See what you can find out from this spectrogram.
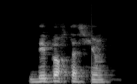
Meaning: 1. deportation 2. internment (in a concentration camp)
- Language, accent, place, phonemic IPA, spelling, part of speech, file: French, France, Lyon, /de.pɔʁ.ta.sjɔ̃/, déportation, noun, LL-Q150 (fra)-déportation.wav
